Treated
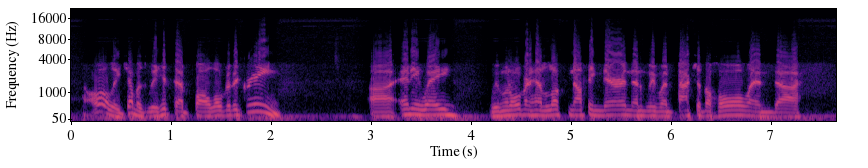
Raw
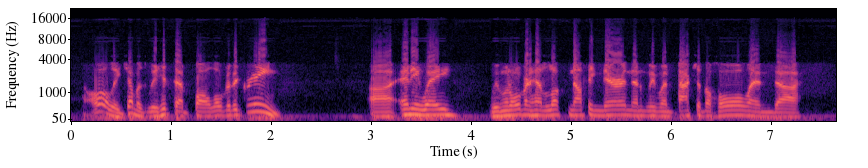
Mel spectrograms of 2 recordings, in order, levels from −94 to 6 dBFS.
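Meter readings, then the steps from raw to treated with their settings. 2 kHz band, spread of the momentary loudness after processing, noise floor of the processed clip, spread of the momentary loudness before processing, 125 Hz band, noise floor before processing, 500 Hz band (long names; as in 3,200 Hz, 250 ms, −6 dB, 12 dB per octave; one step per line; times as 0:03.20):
−14.0 dB, 5 LU, −66 dBFS, 7 LU, −12.0 dB, −62 dBFS, −12.5 dB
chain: reversed playback
downward compressor, threshold −33 dBFS, peak gain reduction 13 dB
reversed playback
soft clipping −28.5 dBFS, distortion −19 dB
level −2 dB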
